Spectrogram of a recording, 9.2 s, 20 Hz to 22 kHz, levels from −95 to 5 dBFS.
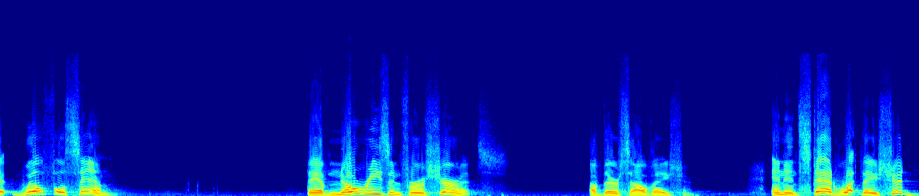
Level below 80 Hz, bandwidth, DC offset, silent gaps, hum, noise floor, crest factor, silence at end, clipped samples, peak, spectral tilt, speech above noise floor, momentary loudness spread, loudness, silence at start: -74 dBFS; 9.6 kHz; under 0.1%; none; none; -78 dBFS; 16 dB; 0.05 s; under 0.1%; -8 dBFS; -7 dB/octave; 55 dB; 9 LU; -23 LUFS; 0 s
